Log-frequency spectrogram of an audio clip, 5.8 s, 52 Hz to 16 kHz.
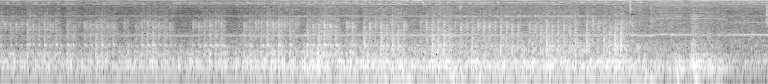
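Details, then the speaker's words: Toro 60V PowerMax E24 two-stage electric snowblower, new: uneven clinking, clonking clatter over the motor hum on high, normal on low and quieter in eco mode; owner suspects the impeller, maybe snow frozen inside after outdoor shed storage. "okay paul listen to this when it's on high it makes that noise"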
